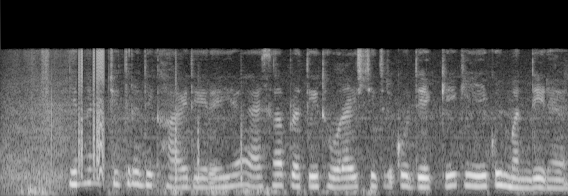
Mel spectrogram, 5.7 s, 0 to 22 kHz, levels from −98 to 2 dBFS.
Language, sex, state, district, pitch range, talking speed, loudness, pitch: Hindi, female, Uttar Pradesh, Hamirpur, 190-225 Hz, 220 wpm, -18 LUFS, 210 Hz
